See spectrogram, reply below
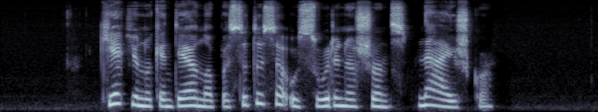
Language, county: Lithuanian, Klaipėda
